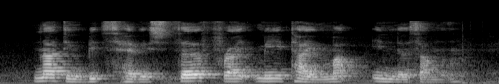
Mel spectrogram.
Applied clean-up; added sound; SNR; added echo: none; none; none; none.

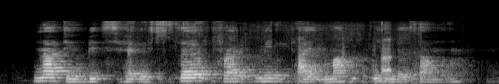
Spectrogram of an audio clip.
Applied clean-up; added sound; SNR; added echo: neural separator model SepFormer DNS4.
